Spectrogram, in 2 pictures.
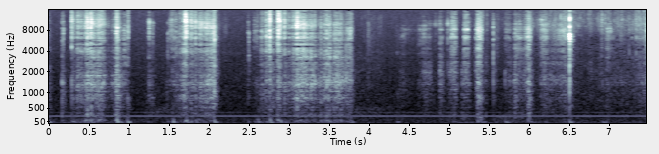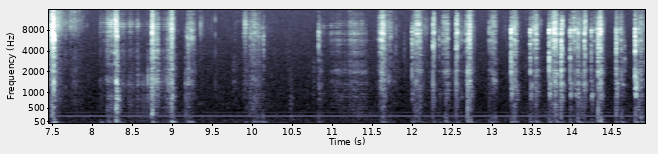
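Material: Wood.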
